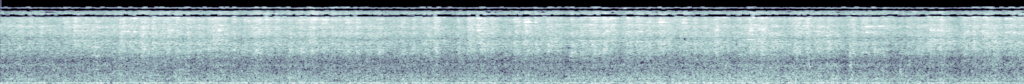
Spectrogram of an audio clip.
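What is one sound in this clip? Steel wheels clatter rhythmically over rail joints.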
